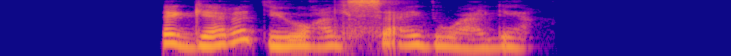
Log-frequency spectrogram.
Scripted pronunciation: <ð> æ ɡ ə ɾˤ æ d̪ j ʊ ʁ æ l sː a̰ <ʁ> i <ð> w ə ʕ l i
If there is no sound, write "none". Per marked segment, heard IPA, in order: θ, ʕ, ð

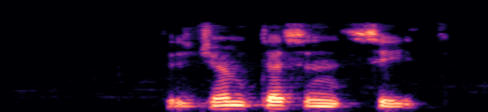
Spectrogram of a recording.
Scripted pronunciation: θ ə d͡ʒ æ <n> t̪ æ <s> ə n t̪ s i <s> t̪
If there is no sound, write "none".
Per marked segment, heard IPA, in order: m, s, none

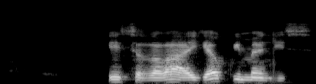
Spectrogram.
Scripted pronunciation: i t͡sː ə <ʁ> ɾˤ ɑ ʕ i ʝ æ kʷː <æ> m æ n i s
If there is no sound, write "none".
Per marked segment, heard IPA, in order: ð, i

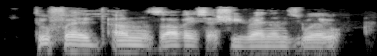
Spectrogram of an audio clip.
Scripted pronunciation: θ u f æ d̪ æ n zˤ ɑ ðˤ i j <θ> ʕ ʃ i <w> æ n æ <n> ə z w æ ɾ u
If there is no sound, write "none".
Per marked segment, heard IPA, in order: s, v, m

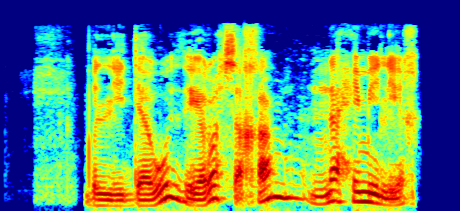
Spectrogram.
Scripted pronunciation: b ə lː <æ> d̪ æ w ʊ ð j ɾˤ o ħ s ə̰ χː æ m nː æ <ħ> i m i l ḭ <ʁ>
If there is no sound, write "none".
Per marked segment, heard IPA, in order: i, ħ, χ

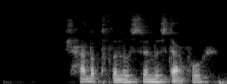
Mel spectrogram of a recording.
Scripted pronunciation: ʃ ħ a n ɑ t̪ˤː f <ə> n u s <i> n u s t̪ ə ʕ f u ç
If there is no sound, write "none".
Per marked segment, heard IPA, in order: ə, æ

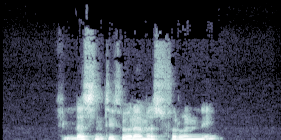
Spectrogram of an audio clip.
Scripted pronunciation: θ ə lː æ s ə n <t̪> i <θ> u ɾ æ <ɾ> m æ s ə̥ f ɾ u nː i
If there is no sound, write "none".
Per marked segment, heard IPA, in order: t̪, θ, none

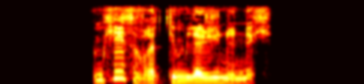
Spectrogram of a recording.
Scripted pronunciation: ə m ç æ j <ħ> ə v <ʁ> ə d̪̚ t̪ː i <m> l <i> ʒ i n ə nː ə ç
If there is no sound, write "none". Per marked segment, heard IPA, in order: θ, ʁ, m, æ

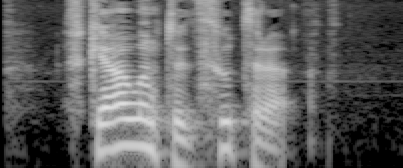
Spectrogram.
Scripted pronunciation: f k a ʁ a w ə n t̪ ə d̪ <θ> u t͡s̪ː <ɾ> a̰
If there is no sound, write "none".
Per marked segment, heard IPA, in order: θ, ɾ

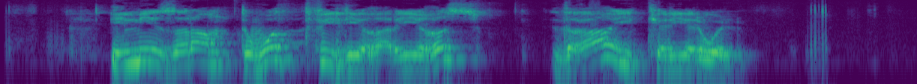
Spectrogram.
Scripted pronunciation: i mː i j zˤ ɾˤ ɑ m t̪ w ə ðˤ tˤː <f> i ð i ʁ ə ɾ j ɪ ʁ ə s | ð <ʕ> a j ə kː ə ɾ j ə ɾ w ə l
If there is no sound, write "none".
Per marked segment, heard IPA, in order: f, ʁ

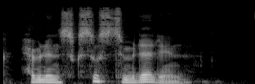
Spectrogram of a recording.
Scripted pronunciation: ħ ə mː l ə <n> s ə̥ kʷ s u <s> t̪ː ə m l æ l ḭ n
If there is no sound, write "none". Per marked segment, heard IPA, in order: n, s

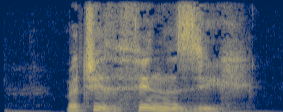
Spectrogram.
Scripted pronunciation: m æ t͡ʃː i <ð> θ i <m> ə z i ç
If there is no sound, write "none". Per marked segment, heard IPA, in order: ð, n

